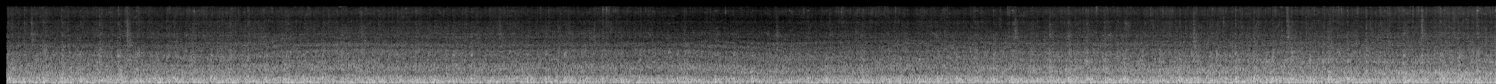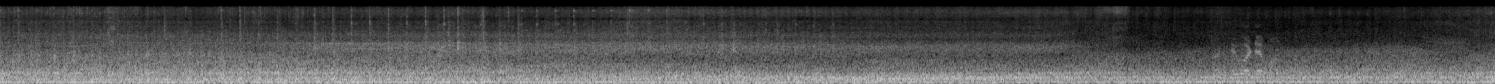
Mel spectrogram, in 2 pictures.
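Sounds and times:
combine harvester running: 0.1s - 29.9s.

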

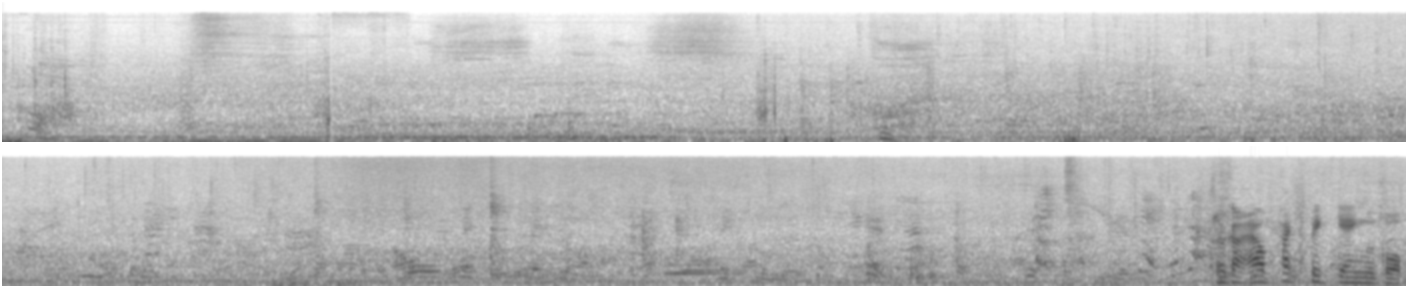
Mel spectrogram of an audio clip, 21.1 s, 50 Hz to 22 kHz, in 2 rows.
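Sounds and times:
people talking: 6.5s - 21.0s
food sizzling frying: 8.7s - 21.0s.

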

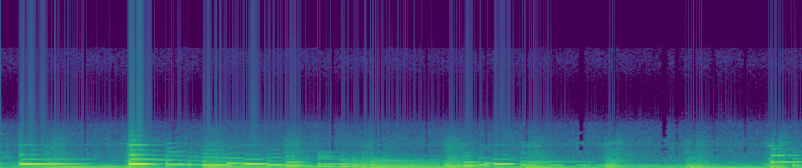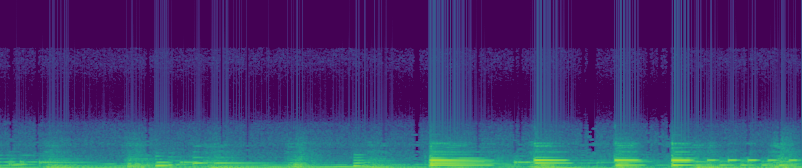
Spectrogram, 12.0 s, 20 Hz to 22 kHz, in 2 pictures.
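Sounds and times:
swing band record: 0.0s - 12.0s.

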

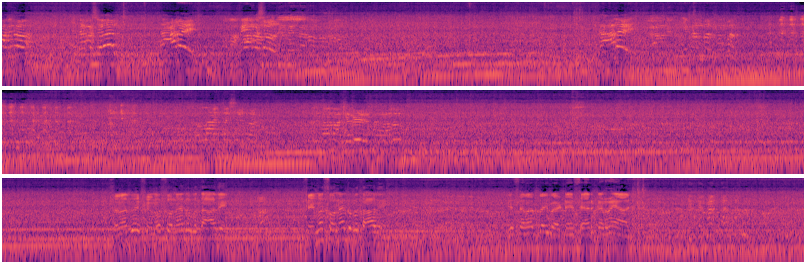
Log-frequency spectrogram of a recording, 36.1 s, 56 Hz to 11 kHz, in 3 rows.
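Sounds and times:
minibus engine: 0.0s - 36.0s
road noise: 0.0s - 36.0s.

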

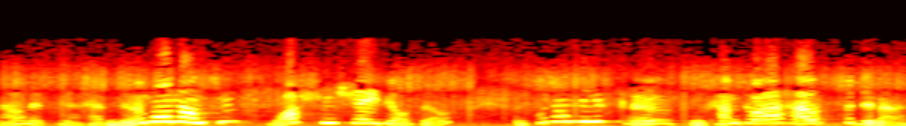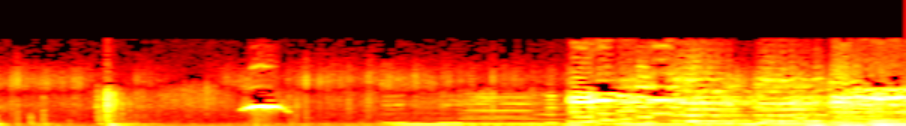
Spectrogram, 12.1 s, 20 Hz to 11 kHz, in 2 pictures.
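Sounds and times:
orchestral bridge music: 8.8s - 12.0s.

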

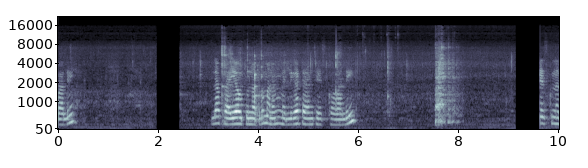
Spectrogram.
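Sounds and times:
fritters sizzling in hot oil: 0.0s - 10.0s.

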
